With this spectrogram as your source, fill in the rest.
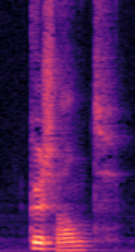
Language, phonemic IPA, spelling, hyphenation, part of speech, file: Dutch, /ˈkʏs.ɦɑnt/, kushand, kus‧hand, noun, Nl-kushand.ogg
- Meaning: a flying kiss, a gesture of blowing a kiss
